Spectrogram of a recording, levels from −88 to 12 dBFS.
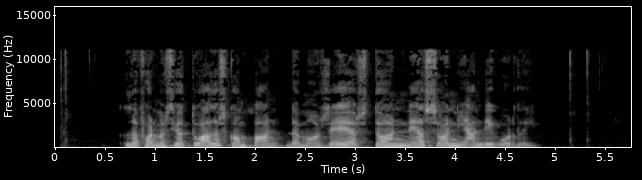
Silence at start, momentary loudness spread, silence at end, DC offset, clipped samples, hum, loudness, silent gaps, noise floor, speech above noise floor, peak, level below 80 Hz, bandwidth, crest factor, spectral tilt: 0.7 s; 9 LU; 1 s; under 0.1%; under 0.1%; none; -24 LUFS; none; -73 dBFS; 49 dB; -6 dBFS; -70 dBFS; 11.5 kHz; 20 dB; -4.5 dB/octave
